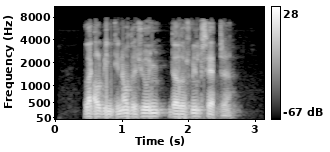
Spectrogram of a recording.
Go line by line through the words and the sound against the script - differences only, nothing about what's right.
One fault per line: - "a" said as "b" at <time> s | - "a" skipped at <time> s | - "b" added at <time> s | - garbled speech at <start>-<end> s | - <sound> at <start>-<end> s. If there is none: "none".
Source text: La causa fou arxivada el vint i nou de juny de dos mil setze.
- "causa fou arxivada" skipped at 0.5 s
- dropout at 2.4-2.5 s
